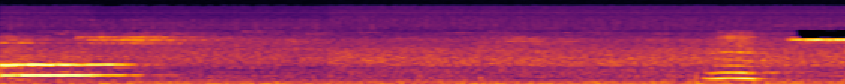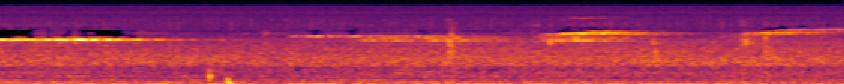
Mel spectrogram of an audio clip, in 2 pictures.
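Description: A woman eating a soft glazed doughnut: a held hummed voice sound at the start and a shorter one near the middle as she tastes it, over a faint steady low hum. There is one sharp click a little after five seconds.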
